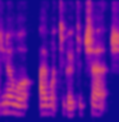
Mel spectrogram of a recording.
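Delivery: plain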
